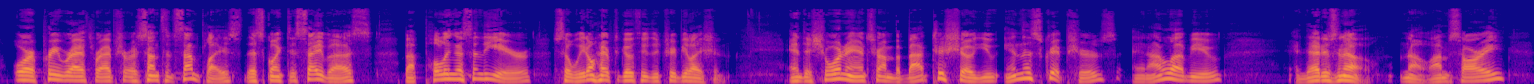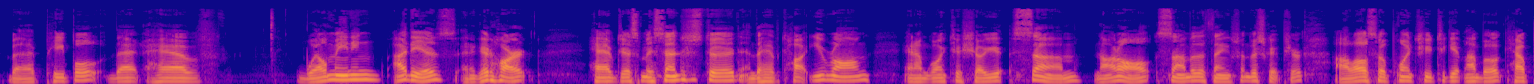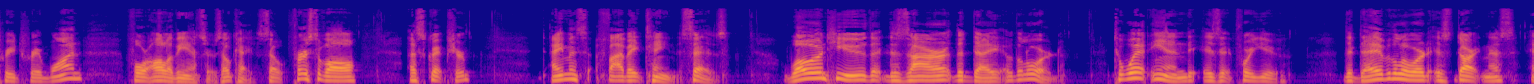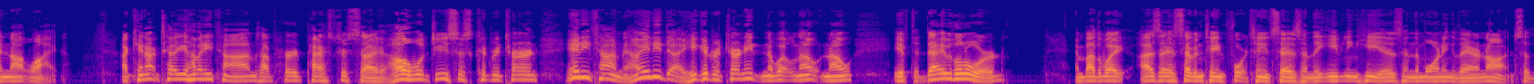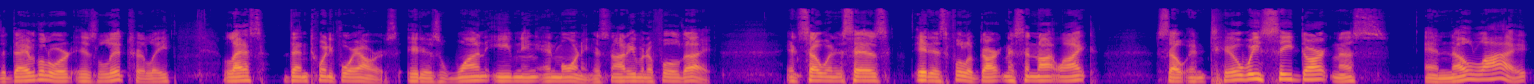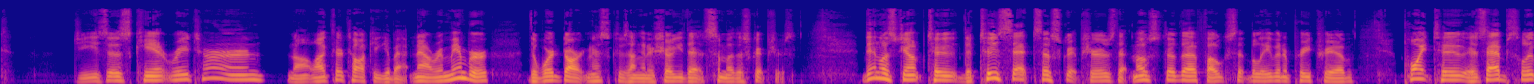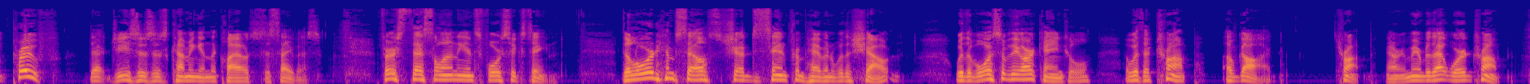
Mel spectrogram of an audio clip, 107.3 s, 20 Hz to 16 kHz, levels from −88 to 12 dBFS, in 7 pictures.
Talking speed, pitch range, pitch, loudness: 185 wpm, 120-150 Hz, 130 Hz, -21 LUFS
